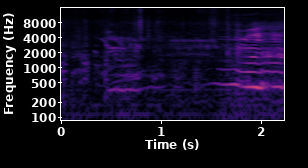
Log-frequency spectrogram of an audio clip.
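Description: A live chicken clucking and squawking in short, rising calls that grow louder toward the end, heard alone without talk.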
